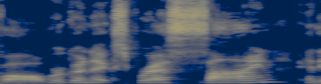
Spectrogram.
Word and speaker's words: sin: we're going to express sign and even though it looks like sin it's pronounced sign we're going to express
